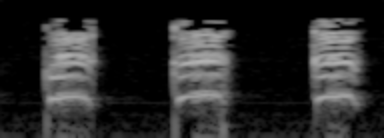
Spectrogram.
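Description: A crow caws three times, each caw harsh, nasal and drawn out, evenly spaced with short silences between them, loud and alone with no other sounds.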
